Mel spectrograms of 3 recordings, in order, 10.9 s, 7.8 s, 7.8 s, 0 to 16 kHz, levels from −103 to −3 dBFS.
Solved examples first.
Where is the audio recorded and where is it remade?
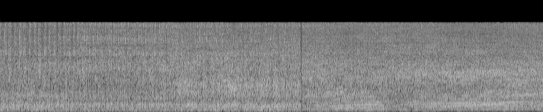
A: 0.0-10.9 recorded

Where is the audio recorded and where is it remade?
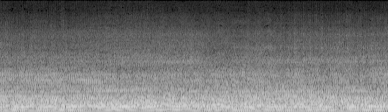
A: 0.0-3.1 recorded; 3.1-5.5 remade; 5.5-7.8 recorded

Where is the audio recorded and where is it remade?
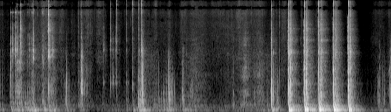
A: 0.0-7.8 recorded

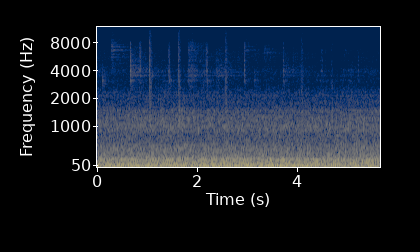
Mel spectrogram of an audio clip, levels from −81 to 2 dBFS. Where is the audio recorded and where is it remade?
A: 0.0-1.2 recorded; 1.2-2.2 remade; 2.2-4.4 recorded; 4.4-5.1 remade; 5.1-5.7 recorded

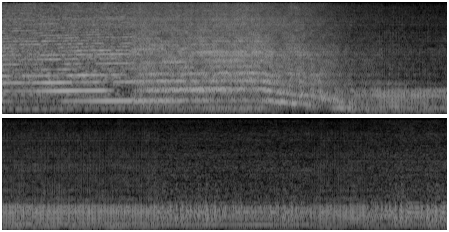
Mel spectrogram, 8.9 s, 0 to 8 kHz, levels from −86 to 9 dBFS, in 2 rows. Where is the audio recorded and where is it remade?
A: 0.0-1.3 recorded; 1.3-6.0 remade; 6.0-7.5 recorded; 7.5-8.1 remade; 8.1-8.9 recorded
